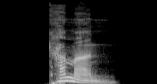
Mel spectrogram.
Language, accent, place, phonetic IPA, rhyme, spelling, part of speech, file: German, Germany, Berlin, [ˈkamɐn], -amɐn, Kammern, noun, De-Kammern.ogg
- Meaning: plural of Kammer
